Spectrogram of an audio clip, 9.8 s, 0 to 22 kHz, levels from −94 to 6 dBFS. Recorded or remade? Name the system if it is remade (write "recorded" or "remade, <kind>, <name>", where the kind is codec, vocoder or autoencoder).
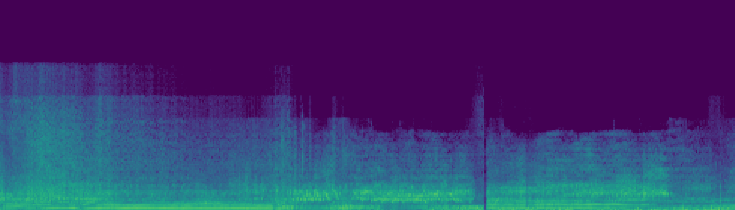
remade, autoencoder, DAC-VAE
